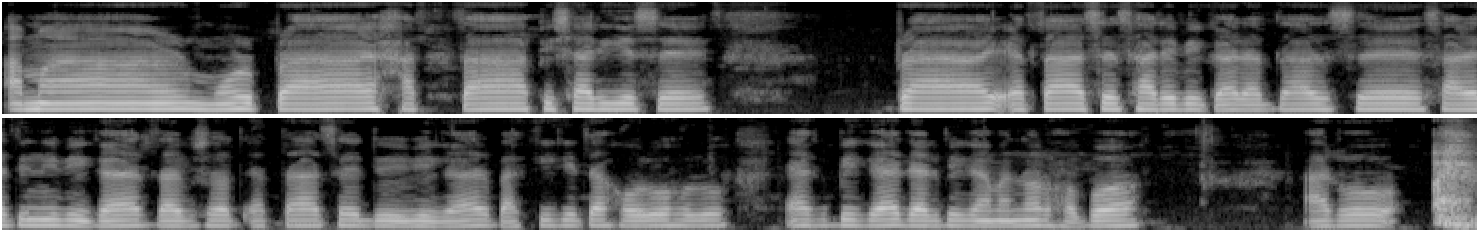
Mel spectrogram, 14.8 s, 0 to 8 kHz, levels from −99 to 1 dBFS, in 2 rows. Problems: none marked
